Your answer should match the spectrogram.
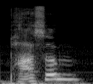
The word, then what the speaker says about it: opossum: Yeah, I always thought it was like opossum. You know how like it's spelled with an O, but everybody just says possum?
